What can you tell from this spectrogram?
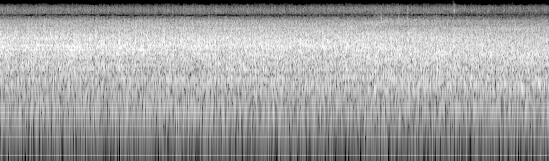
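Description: Freightliner Cascadia semi-truck's diesel engine idling steadily with an even low throb.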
